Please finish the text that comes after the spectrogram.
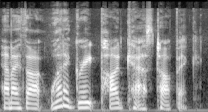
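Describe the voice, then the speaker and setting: A woman's voice: fairly low pitch, brisk, darkish tone, no echo. A woman hosting a church podcast, asking questions and recounting how the episode came about in a friendly, interested way. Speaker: podcast host. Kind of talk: hosting casual chat.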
